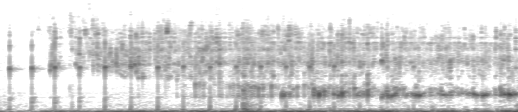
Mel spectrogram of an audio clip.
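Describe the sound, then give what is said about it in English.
Chilled red wine (Glau Glau, from Las Jarras wines in California) poured into a glass, starting with a few quick glugs and settling into a steady stream whose pitch rises as the glass fills. No one speaks. “I'm just going to pour this for myself.”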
